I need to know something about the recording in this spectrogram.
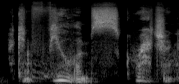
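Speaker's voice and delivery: whispered, as if something might overhear; hushed whisper. Acted. Haunted hero recalling the temple of Chthon, whispered. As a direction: breathe it, barely voiced.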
